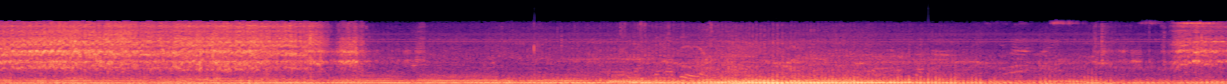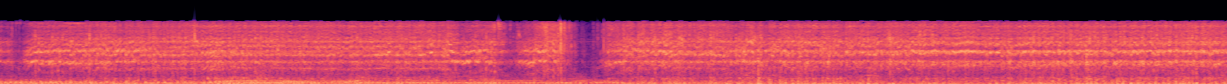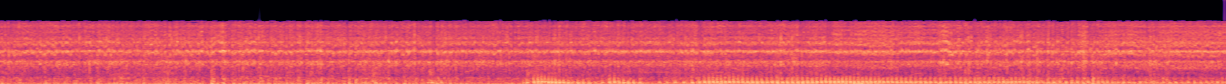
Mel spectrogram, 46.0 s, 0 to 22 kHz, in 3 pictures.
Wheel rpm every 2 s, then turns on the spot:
150, 190, 60, 0, 0, 0, 0, 30, 140, 200, 160, 110, 200, 210, 220, 230, 230, 230, 230, 230, 230, 230, 220.
4-6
